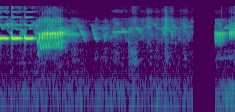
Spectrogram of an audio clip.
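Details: Canary singing in a lively, ornate style with rich varied phrasing: two clear steady whistled notes, then a buzzy trill, soft scattered twitters and a brief buzzy burst near the end, with silence between.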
